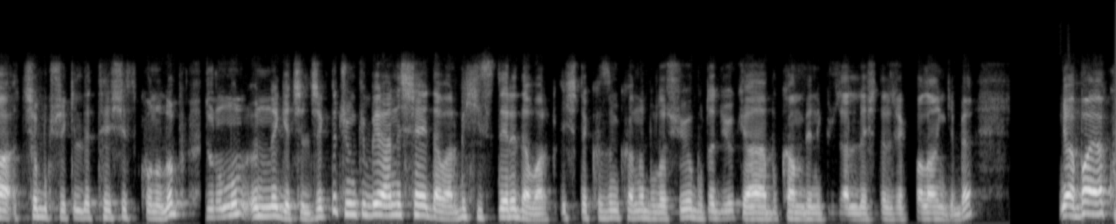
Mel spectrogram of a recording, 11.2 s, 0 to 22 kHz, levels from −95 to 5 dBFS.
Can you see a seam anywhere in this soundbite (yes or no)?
yes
